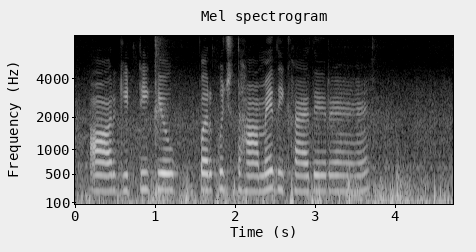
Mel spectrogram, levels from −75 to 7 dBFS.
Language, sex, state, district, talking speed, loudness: Hindi, female, Bihar, West Champaran, 125 wpm, -16 LUFS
